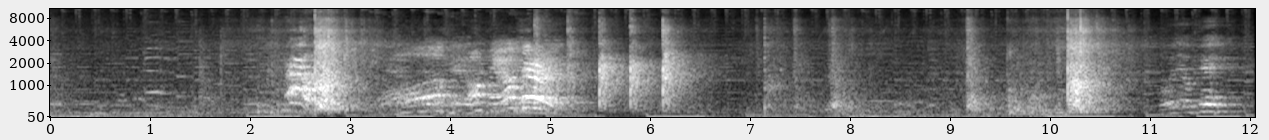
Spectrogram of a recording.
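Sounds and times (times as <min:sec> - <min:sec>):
sharp smacks echoing in hall: 0:01.5 - 0:03.5, 0:04.9 - 0:08.2, 0:08.9 - 0:11.0.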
